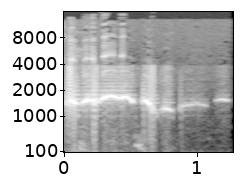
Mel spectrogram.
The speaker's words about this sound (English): Hey, whistling. Yeah, I love it. Right. He's way better at it than you are. He whistles about the same speed as I do.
